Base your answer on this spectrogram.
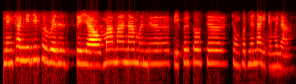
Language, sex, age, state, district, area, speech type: Bodo, female, 18-30, Assam, Chirang, rural, conversation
